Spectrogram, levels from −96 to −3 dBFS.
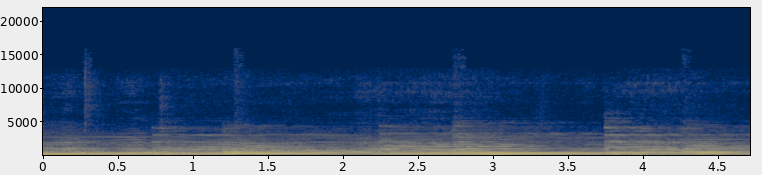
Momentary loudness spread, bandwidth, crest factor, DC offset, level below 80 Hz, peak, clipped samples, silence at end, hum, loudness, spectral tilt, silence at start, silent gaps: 6 LU; 11 kHz; 14 dB; 0.3%; -46 dBFS; -16 dBFS; under 0.1%; 0 s; none; -30 LUFS; -9 dB/octave; 0 s; none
